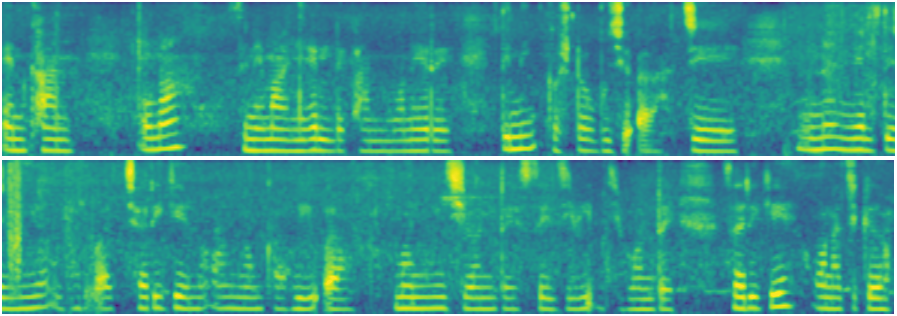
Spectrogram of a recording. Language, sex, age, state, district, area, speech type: Santali, female, 30-45, Jharkhand, East Singhbhum, rural, spontaneous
